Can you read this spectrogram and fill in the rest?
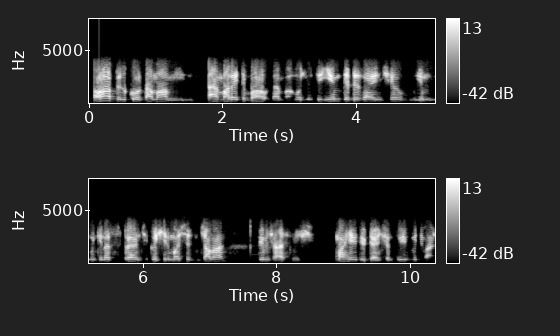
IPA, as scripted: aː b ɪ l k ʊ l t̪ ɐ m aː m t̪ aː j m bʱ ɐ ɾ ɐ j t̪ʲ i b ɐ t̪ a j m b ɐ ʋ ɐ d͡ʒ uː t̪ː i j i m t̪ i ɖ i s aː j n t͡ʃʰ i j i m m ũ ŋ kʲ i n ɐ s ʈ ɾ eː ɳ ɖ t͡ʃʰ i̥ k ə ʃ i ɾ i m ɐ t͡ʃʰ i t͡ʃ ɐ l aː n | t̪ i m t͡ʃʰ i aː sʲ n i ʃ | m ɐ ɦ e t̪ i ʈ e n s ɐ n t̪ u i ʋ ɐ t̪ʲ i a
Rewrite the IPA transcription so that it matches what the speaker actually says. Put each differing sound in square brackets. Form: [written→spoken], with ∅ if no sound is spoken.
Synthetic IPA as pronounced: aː b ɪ l k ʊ l t̪ ɐ m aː m t̪ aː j m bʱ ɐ ɾ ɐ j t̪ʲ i b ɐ t̪ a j m b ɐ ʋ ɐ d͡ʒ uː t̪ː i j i m t̪ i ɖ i [s→z] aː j n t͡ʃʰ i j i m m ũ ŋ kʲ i n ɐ s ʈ ɾ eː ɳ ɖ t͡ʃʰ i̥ k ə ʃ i ɾ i m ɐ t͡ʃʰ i t͡ʃ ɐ l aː n | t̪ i m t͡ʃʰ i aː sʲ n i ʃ | m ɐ ɦ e t̪ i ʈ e n [s→ʃ] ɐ n t̪ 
